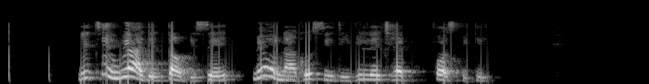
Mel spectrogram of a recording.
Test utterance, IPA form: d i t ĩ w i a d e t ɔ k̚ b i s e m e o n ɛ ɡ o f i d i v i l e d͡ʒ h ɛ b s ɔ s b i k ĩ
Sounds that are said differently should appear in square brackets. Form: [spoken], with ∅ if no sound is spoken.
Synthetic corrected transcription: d i t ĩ w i a d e t ɔ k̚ b i s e m e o n [a] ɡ o [s] i d i v i l e d͡ʒ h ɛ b [f] ɔ s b i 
